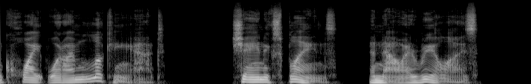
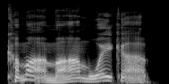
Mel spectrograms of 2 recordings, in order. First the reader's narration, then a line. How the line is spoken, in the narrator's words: Shane laughs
